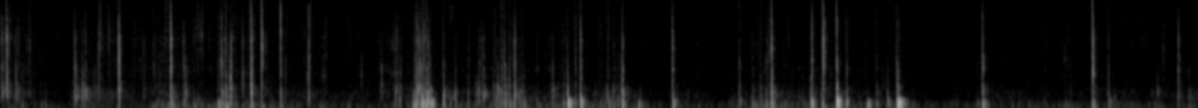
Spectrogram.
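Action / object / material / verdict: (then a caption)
scrape / plastic gum pouch / plastic / none. A small resealable plastic peppermint gum pouch, hollow and partly filled with gum, is held up above a table of other candy packs and squeezed and crinkled between gloved fingers. Sharp, bright crinkles and crackles come in irregular bursts with short pauses, each snap dying away almost at once.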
